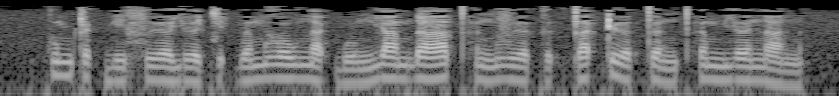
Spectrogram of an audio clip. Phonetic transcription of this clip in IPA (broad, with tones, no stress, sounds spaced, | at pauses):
k u˧ m ʈ ə˨˩ k̚ j i˨˩ f ɨ˨˩ ə̯ j ɨ˨˩˨ ə̯ c ɨ˨˩ t̚ w ə˧ m ɣ o˧ w n a˨˩ k̚ w u˨˩˦ ŋ j a˧ m ɗ aː˧˥ t̪ʰ ə˨˩˦ ŋ v ɨ˨˩ ə̯ k ə˨˩ k̚ t̪ a˦˥ k̚ ʈ ɨ˨˩˦ ə̯ t̪ ə˨˩˦ ŋ t̪ʰ ə˧ m j əː˧ n a˨˩ n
